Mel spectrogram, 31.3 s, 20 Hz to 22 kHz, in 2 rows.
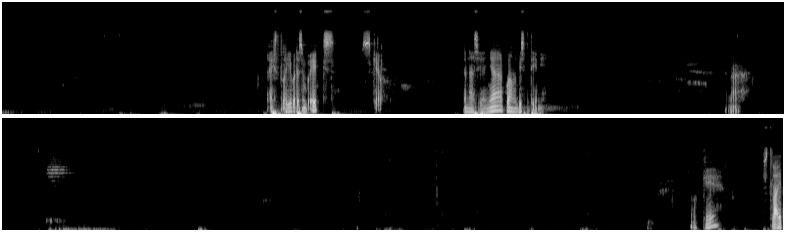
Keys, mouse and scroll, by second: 2.8-4.2 middle drag, 5.4 e, 7.0 s, 11.5 s, 12.3-14.2 drag, 12.9 z, 14.2-17.0 middle drag, 16.6 KP_1, 17.4 middle click, 18.0 z, 18.4-20.0 middle drag, 19.4 s, 20.0-23.0 drag, 23.0-26.0 middle drag, 23.4 z, 28.0-29.6 middle drag, 29.3 KP_1, 30.8-31.2 middle drag.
